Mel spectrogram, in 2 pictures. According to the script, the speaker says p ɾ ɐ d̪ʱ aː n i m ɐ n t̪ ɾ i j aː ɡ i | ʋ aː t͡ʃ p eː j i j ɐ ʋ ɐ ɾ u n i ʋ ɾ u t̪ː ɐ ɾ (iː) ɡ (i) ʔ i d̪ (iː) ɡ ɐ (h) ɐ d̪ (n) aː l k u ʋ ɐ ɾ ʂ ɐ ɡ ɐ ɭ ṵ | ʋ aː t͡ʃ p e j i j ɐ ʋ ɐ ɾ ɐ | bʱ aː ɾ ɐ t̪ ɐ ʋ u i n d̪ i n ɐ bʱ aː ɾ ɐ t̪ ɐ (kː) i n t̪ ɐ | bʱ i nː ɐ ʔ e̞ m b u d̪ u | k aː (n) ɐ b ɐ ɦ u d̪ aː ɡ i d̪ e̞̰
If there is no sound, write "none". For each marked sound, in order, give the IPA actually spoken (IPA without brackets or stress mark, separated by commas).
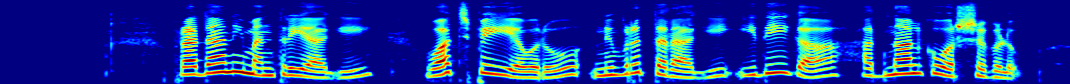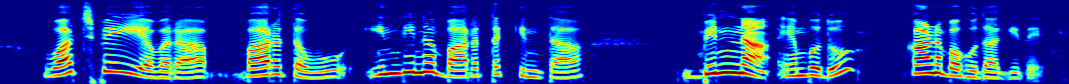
aː, i, iː, h, n, kː, ɳ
